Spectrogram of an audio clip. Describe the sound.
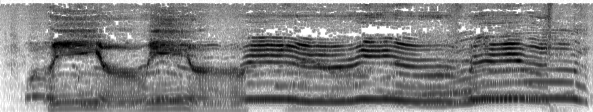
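A group of voices imitates an ambulance siren, wailing loudly and continuously in rising and falling two-tone swoops for several seconds, sustained.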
